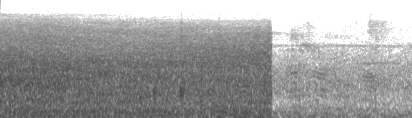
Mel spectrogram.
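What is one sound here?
Traffic hums steadily nearby.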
